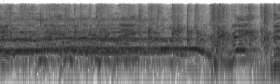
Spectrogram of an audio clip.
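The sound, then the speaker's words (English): A loud, dense wash of crowd noise with cheering and shouts, cut through by a steady high whistle-like tone that slides downward near the end. “Let's make some noise.”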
